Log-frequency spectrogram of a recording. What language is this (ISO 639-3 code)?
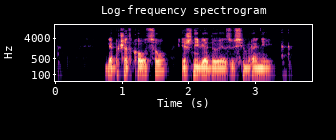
bel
